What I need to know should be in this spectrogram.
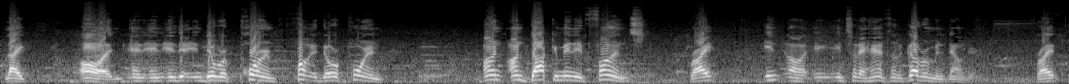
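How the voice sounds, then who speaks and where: A man's voice: a little high, moderate pace, soft background music. A man interviewing a stranger on the street in casual talk, pressing with questions and dropping in Spanish phrases.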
